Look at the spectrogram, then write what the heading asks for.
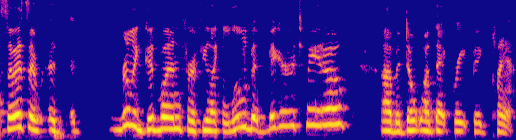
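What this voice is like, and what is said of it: Strained, fading voice. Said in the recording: “losing my voice today”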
